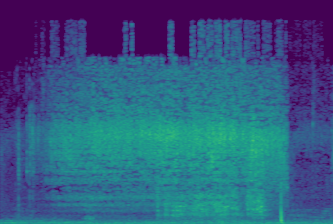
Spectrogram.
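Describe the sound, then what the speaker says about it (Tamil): Curry leaves dropped into hot oil in a home kitchen, giving a loud, bright sizzling hiss that swells for a couple of seconds before a sharp spit and quick fade, with no talking. "அடுத்து பார்த்தீங்கன்னாக்கா கருவேப்பிலை சேர்த்துக்கிறேன்"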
